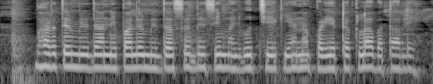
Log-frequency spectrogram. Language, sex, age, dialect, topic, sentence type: Magahi, female, 46-50, Northeastern/Surjapuri, banking, statement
